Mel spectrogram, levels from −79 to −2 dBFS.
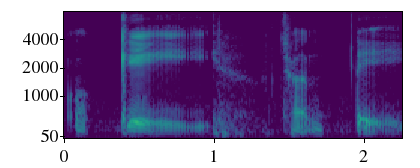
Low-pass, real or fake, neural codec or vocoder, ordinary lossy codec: none; real; none; none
